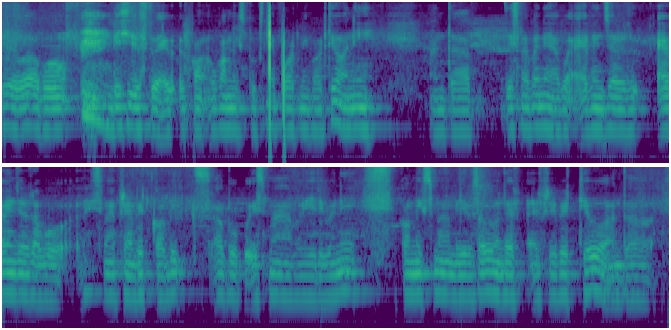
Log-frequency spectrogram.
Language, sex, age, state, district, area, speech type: Nepali, male, 18-30, West Bengal, Kalimpong, rural, spontaneous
